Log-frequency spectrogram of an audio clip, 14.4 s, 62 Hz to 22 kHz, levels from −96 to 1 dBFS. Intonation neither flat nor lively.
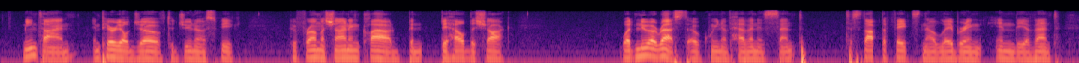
No: narrow, 1.9 semitones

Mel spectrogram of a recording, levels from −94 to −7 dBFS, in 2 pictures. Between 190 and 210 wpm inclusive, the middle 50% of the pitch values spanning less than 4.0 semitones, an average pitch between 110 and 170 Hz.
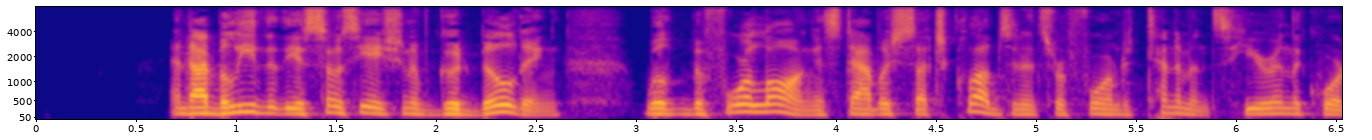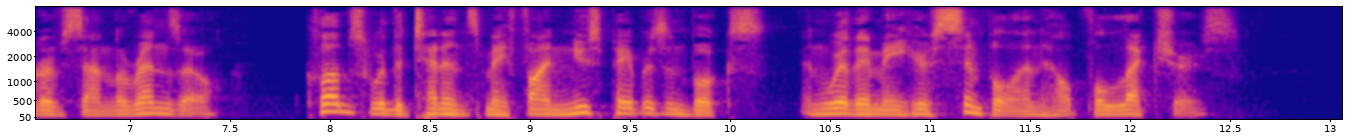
Yes: average, 200 wpm; average, 3.3 semitones; medium, 140 Hz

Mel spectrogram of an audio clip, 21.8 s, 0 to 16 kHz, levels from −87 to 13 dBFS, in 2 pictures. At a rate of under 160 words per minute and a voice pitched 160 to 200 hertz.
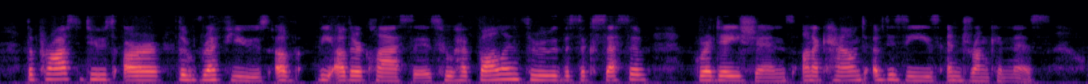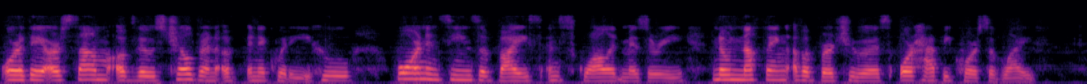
Yes: average, 140 wpm; medium, 185 Hz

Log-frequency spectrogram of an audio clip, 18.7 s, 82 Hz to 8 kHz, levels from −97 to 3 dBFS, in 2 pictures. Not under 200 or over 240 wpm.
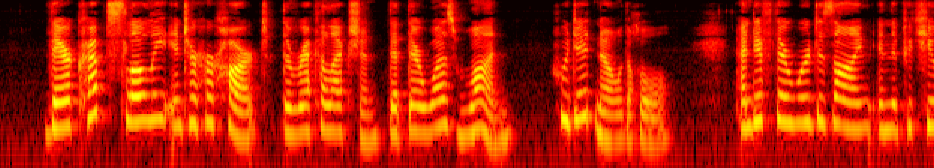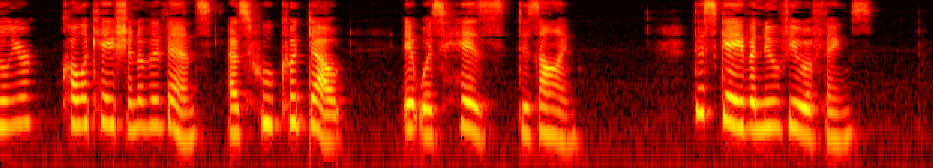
No: average, 140 wpm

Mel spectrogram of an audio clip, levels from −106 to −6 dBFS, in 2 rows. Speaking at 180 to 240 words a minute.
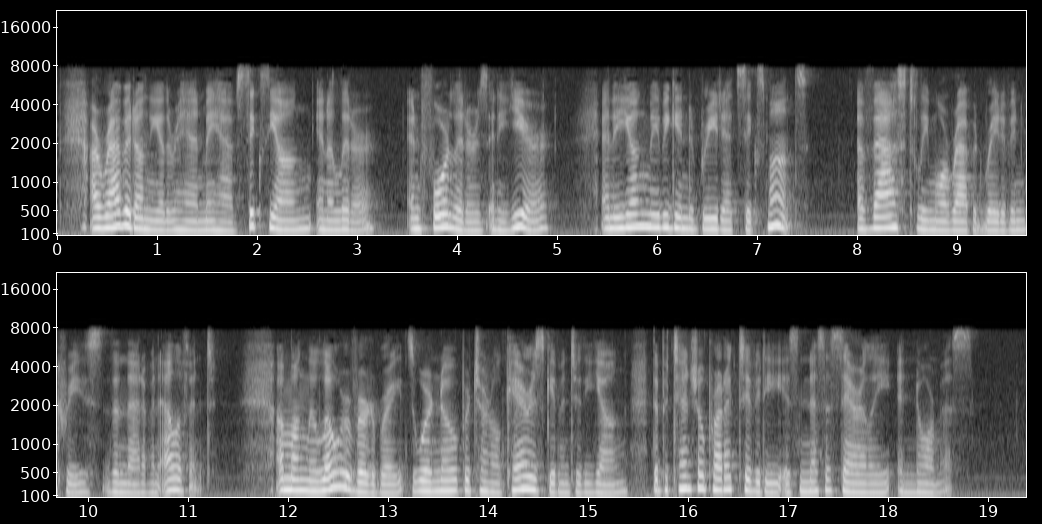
Yes: average, 185 wpm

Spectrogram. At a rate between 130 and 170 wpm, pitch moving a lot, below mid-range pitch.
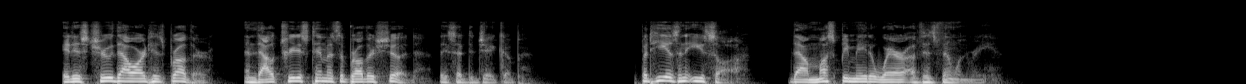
Yes: average, 155 wpm; wide, 5.7 semitones; low, 125 Hz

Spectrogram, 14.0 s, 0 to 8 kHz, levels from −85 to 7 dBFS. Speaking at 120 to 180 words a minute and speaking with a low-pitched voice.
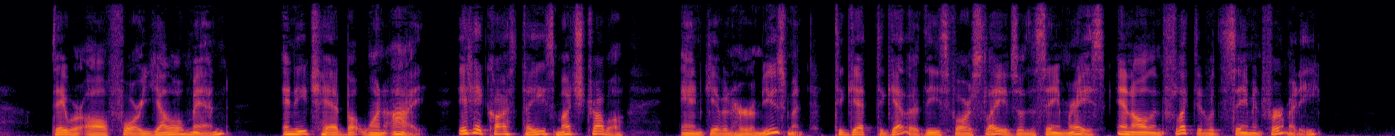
Yes: average, 170 wpm; low, 110 Hz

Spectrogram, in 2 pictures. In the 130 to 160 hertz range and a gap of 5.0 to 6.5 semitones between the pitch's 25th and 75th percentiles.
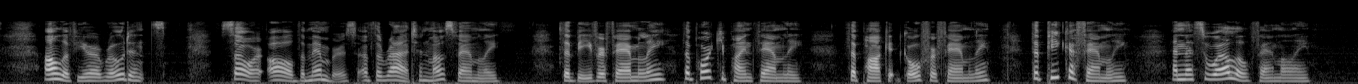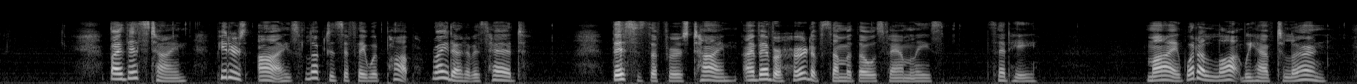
No: medium, 175 Hz; wide, 5.5 semitones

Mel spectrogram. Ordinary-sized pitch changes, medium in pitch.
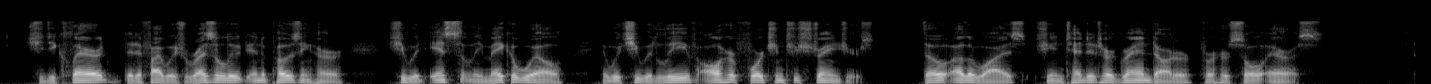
No: average, 3.6 semitones; very low, 90 Hz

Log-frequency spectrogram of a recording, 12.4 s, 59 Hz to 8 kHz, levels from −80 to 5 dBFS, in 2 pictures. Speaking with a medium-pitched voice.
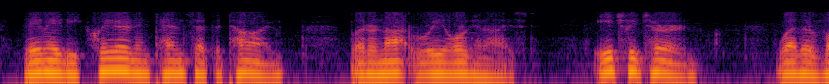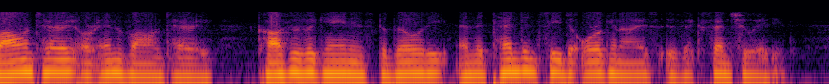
No: low, 110 Hz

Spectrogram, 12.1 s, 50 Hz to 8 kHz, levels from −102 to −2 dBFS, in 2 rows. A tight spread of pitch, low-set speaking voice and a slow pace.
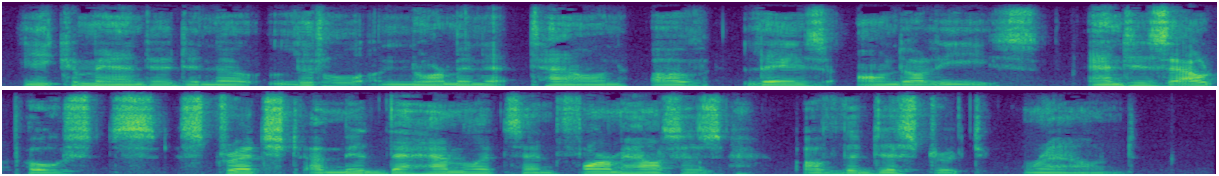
Yes: narrow, 2.0 semitones; low, 125 Hz; slow, 115 wpm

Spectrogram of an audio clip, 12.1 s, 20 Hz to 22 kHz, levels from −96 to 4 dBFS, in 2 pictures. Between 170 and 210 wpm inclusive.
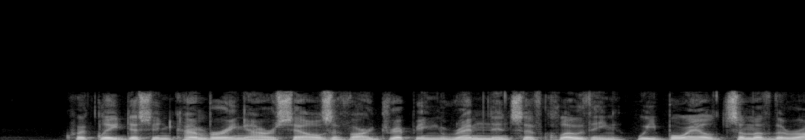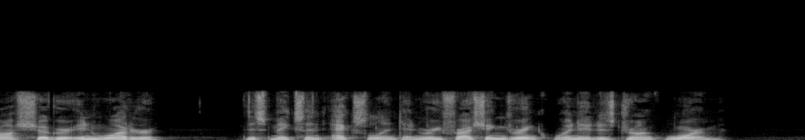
No: average, 155 wpm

